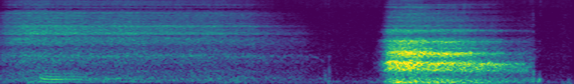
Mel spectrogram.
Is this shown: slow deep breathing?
yes

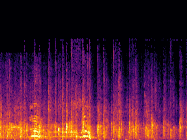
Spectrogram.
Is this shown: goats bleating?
no

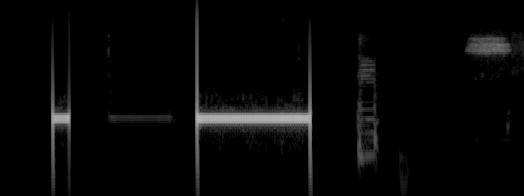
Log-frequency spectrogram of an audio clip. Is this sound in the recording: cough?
no

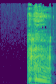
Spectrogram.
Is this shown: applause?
no

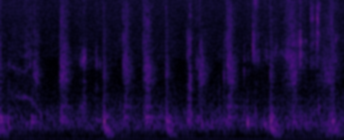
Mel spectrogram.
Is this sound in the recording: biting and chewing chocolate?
yes

